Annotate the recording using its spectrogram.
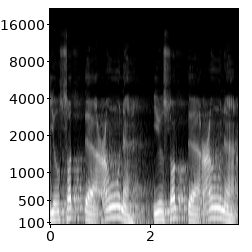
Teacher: ain duma bertemu waw sukun 2 harokat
